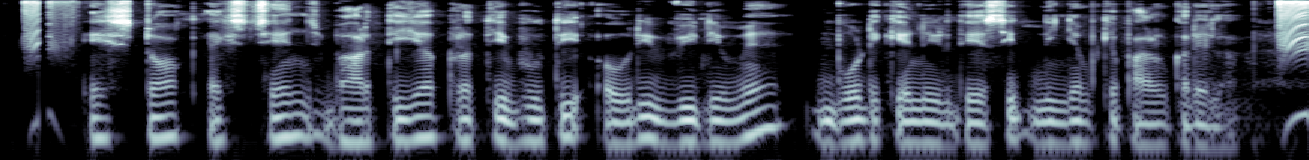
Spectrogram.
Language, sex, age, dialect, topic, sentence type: Bhojpuri, male, <18, Southern / Standard, banking, statement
